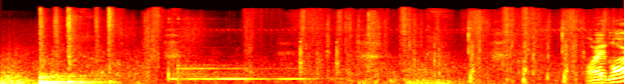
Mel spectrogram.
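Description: Footsteps crunch on damp ground.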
